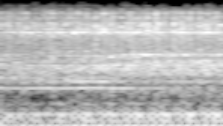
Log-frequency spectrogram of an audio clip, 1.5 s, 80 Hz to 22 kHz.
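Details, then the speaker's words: Mercedes Sprinter van 3.0L diesel, after engine oil cooler replacement, heard under the hood: smooth even low idle with steady beat, no misses or knocks; engine sounds good, repair fixed. "so the engine is running the engine sounds good good job guys we did great work this is fixed"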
